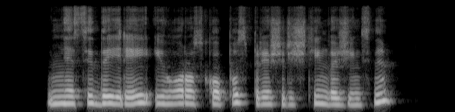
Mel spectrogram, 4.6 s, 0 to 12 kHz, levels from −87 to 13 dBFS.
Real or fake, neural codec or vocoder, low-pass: fake; vocoder, 22.05 kHz, 80 mel bands, WaveNeXt; 9.9 kHz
